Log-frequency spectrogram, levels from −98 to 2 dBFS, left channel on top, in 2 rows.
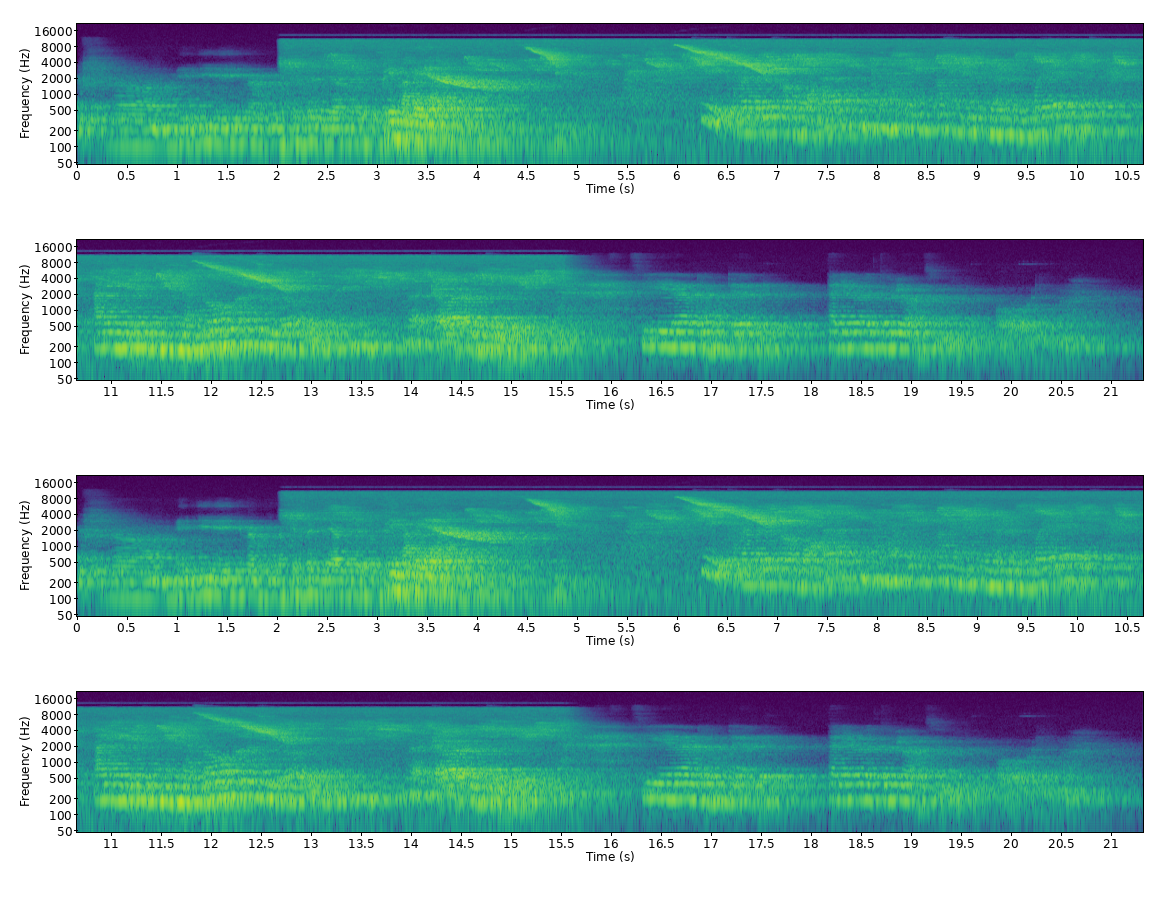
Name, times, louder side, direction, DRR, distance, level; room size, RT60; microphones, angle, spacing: voice 1, 0.2-4.9, right 1 dB, 50° right, -2 dB, 0.3 m, -25 dB
sound 1, 2.0-15.6, left 1 dB, 55° left, 0.4 m, -22 dB
voice 2, 6.2-10.5 10.8-13.5 13.9-15.1 15.4-17.6 18.2-20.8, equal, 85° left, -9 dB, 0.8 m, -22 dB
2.4 x 2.0 x 2.6 m, 2.8 s
head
